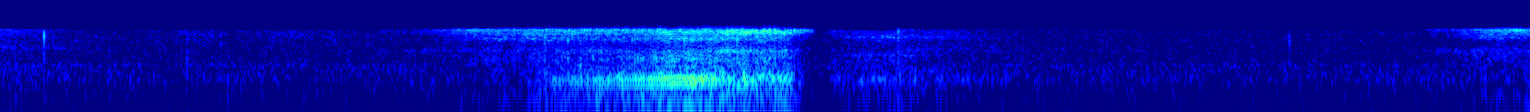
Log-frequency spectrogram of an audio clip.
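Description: One long, hissing, noisy breath through a narrowed airway, fitting a snore, over quiet room noise.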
